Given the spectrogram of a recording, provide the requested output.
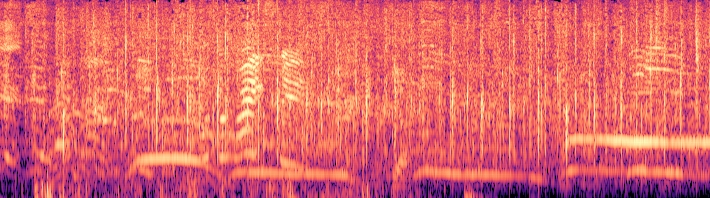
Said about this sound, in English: They're booing him. Governor Ron DeSantis just now got a very tepid reception at the vigil for the victims of the SA shooting. He was also getting jeered some, prompting city council member Jacoby Pittman to chide the crowd.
